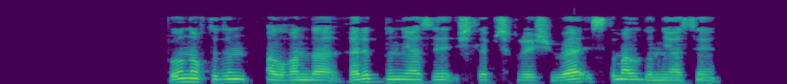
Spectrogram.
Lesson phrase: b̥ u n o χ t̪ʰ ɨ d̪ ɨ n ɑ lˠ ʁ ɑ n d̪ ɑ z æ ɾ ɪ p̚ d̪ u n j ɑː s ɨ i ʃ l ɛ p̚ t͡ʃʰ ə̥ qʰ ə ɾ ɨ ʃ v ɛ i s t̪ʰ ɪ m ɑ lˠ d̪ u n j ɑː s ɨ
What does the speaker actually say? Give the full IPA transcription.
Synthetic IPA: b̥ u n o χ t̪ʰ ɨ d̪ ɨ n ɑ lˠ ʁ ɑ n d̪ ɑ ʁ æ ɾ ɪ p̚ d̪ u n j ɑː s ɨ i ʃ l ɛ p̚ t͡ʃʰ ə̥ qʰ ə ɾ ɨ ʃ v ɛ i s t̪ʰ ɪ m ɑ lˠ d̪ u n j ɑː s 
